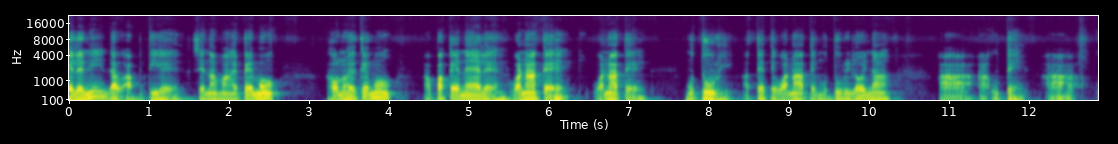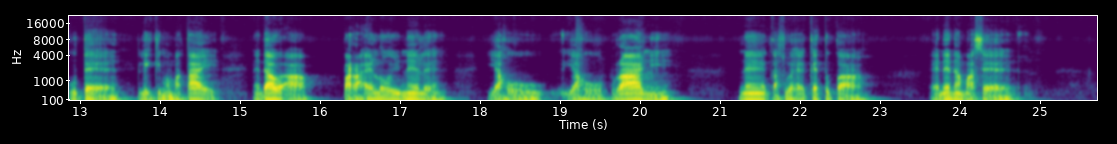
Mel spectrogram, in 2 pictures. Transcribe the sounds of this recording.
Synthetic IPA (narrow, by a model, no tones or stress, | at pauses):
elenidauapit̪iesenamaɦepemo | aɦonoɦekemo | apakeneːlewanat̪e | wanat̪e | mut̪uɾia̰t̪et̪ewanat̪emut̪uɾiloina | aa̰ʔut̪e | a̰ut̪elikimamat̪ai | nedawea | paɾaeloinele | jaɦujaɦupuɾaɲi | nekasueɦeket̪uka | enenamase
